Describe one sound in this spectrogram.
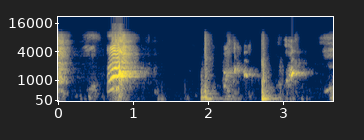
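A young girl shrieks and laughs excitedly close by.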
